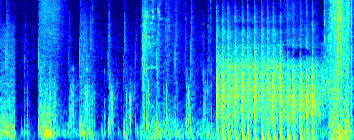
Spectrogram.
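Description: Gunfire in a battle royale shooter, with bursts of single shots followed by a long rapid automatic burst, sharp and fairly close, over game background sound and no talk.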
